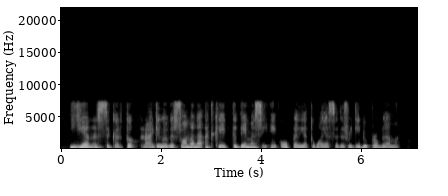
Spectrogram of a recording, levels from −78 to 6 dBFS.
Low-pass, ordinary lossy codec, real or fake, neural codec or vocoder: 7.2 kHz; AAC, 48 kbps; fake; codec, 16 kHz, 1.1 kbps, Voila-Tokenizer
